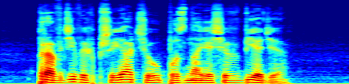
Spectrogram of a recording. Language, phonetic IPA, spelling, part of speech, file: Polish, [pravʲˈd͡ʑivɨx pʃɨˈjät͡ɕuw pɔˈznajɛ‿ɕɛ ˈv‿bʲjɛ̇d͡ʑɛ], prawdziwych przyjaciół poznaje się w biedzie, proverb, Pl-prawdziwych przyjaciół poznaje się w biedzie.ogg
